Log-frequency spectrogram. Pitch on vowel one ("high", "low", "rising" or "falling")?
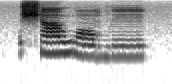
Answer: high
